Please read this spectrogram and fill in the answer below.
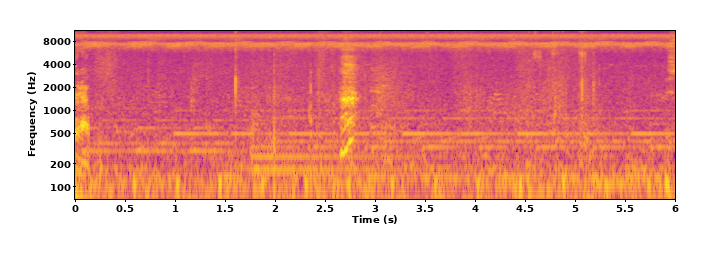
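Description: Background music of held low tones over a constant high-pitched insect chirring, like crickets. A short voice sound rises briefly about two and a half seconds in.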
